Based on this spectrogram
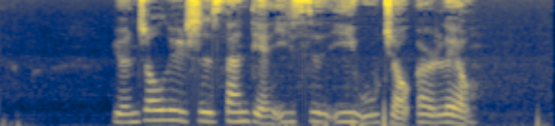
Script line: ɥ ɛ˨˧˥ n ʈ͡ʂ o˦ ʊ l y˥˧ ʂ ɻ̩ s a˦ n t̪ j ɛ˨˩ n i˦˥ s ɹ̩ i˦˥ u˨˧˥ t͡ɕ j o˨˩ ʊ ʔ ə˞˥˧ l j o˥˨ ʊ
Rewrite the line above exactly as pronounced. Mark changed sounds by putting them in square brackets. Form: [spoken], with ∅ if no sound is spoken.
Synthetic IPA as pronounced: ɥ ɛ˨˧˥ n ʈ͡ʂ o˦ ʊ l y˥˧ ʂ ɻ̩ s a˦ n t̪ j ɛ˨˩ n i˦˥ s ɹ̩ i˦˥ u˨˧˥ t͡ɕ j o˨˩ ʊ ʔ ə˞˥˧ l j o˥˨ ʊ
